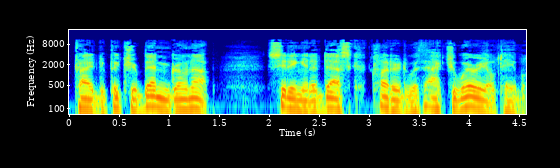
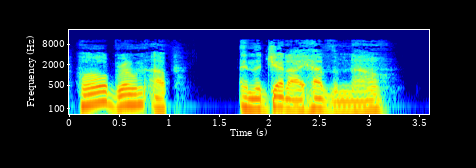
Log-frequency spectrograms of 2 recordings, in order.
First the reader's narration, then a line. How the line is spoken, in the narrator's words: Leia sighed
